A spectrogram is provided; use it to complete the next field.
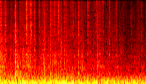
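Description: A car engine idles with a steady low rumble, its rough, uneven chugging filling the whole stretch with no voices over it.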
